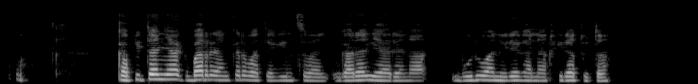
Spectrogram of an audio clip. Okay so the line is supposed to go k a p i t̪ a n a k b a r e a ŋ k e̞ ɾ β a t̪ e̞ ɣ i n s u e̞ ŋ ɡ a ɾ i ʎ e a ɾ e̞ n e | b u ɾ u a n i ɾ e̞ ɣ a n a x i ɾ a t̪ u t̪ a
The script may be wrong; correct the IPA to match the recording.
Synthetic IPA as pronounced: k a p i t̪ a ɲ a k b a r e a ŋ k e̞ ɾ β a t̪ e̞ ɣ i n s u e̞ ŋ ɡ a ɾ a ʎ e a ɾ e̞ n a | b u ɾ u a n i ɾ e̞ ɣ a n a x i ɾ a t̪ u t̪ a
